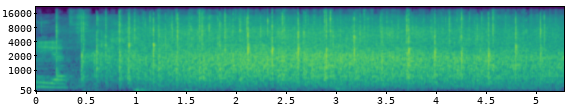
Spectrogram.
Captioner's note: applause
